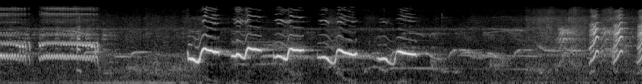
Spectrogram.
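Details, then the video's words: Male laughingthrush singing and dancing alongside a female's calls in the cold season. Whistled, slurred notes rise and fall in a quick repeated run of about two per second, then end in sharp, high, rising notes. A harsh, buzzy sound opens the recording. "Khướu trống hót múa kèm tiếng mái ro kích bổi mùa lạnh"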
